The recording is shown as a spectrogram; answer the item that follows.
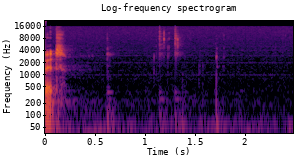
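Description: The tail of a spoken word, then quiet with a few faint clicks, the sharpest about three quarters of the way through.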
